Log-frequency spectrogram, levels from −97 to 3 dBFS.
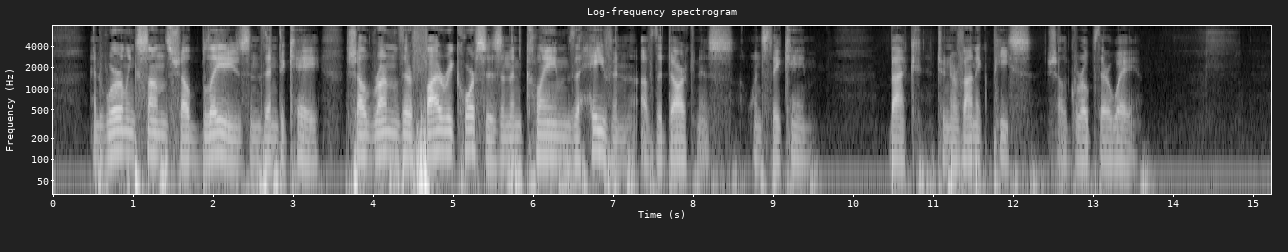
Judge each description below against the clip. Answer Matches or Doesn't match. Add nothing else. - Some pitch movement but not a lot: Matches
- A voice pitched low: Matches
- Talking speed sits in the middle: Doesn't match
